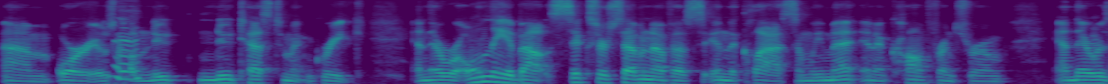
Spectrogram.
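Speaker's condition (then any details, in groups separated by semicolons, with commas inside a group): No condition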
